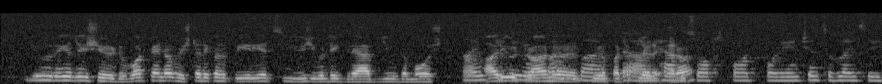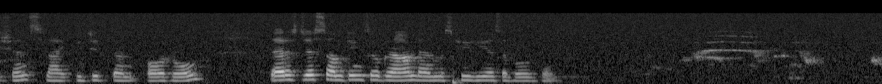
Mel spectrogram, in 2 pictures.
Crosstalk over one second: present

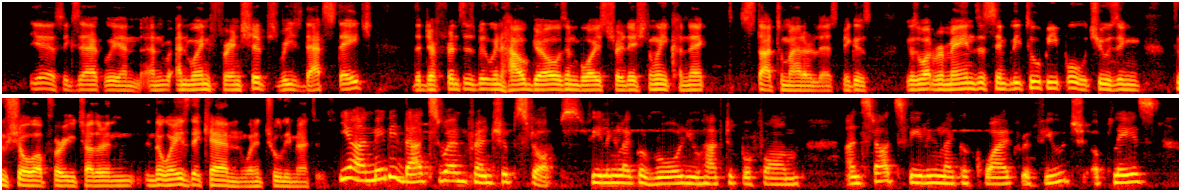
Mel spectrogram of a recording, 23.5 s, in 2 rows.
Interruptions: none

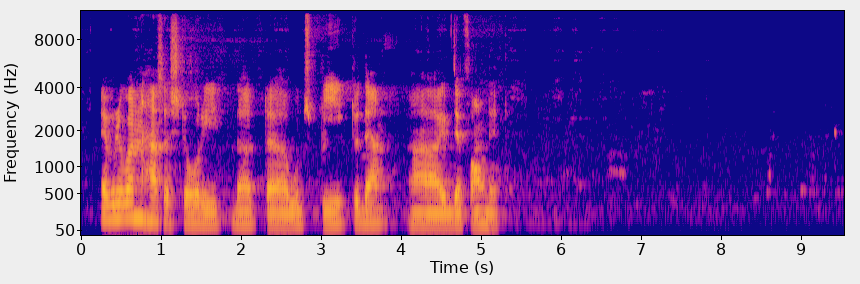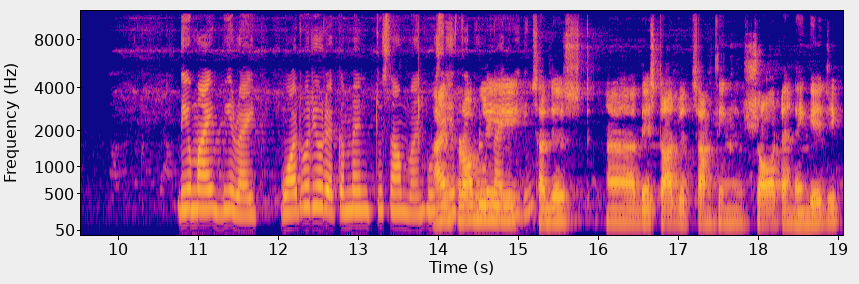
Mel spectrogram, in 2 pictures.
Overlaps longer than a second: present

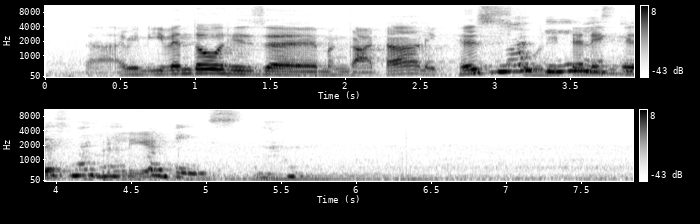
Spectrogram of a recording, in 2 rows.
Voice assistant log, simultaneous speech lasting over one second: present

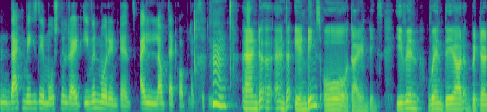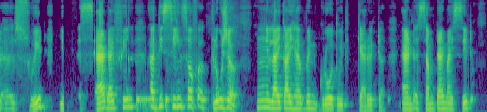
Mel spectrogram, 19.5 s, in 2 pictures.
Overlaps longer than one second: none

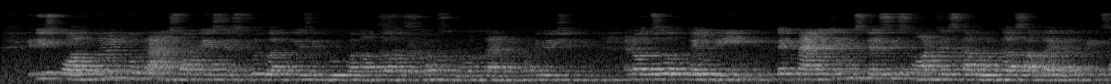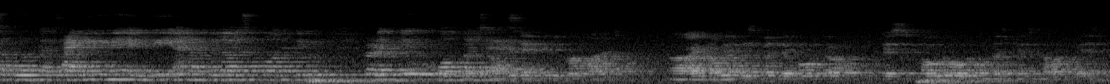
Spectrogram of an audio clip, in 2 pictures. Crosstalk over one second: present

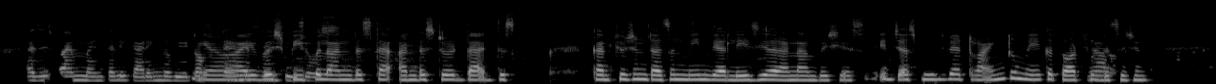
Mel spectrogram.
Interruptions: present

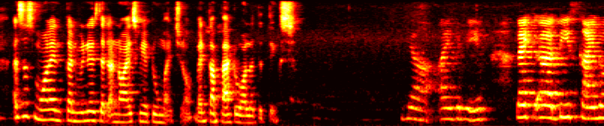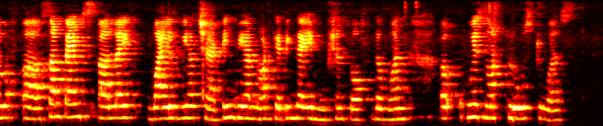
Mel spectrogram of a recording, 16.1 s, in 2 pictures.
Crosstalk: none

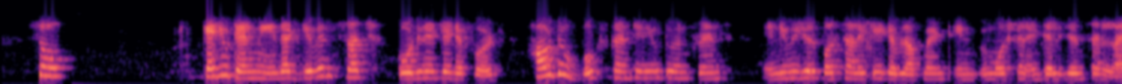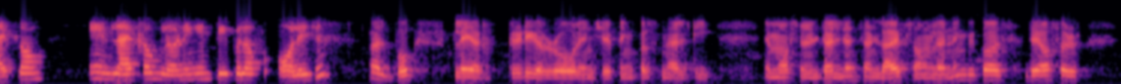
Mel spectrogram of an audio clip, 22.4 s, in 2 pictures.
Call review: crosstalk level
none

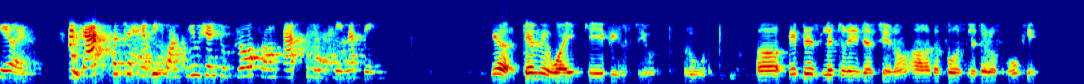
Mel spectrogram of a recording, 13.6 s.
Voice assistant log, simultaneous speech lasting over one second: none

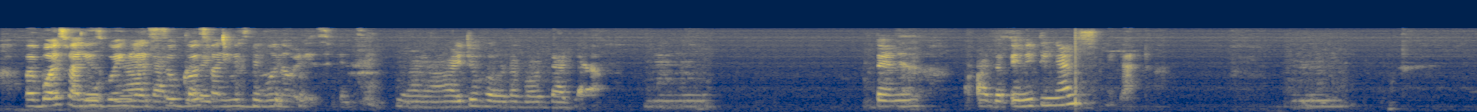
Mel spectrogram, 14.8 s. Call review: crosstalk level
present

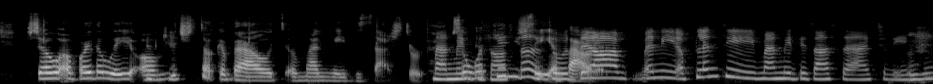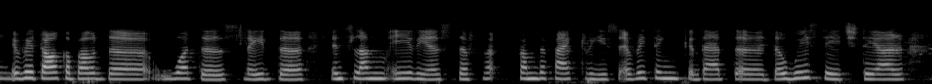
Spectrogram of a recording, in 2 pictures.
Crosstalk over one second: present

